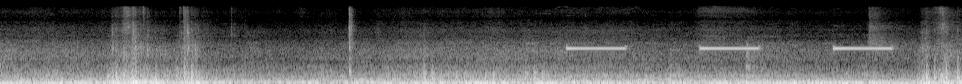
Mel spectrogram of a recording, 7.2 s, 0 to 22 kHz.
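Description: Honda Accord 3-litre V6 running at low speed in a concrete car park, heard from inside the car as a steady low rumble with a few sharp knocks. From about four seconds in, an electronic beep sounds about once a second, each beep about half a second long.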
